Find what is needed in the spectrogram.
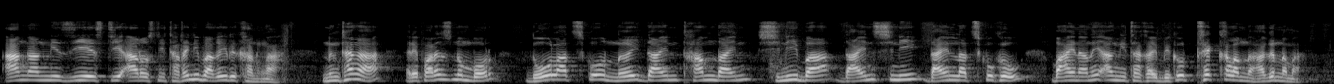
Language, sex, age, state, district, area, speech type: Bodo, male, 30-45, Assam, Kokrajhar, rural, read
